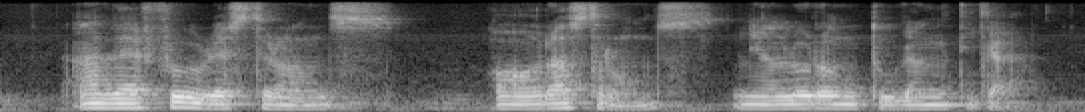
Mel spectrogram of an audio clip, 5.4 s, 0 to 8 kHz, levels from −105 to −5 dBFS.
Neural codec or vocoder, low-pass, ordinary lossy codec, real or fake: none; 7.2 kHz; none; real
